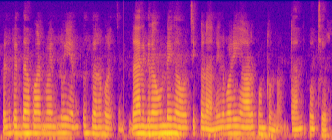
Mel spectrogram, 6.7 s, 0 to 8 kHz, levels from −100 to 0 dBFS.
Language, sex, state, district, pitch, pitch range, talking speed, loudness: Telugu, male, Telangana, Karimnagar, 145 Hz, 135-150 Hz, 125 wpm, -16 LUFS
